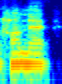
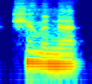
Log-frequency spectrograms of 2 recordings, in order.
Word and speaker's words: Humnet: stroke over the U you can actually pronounce it three ways so you can pronounce it humet Human net or Humanity like pronounce the ne and so that's really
